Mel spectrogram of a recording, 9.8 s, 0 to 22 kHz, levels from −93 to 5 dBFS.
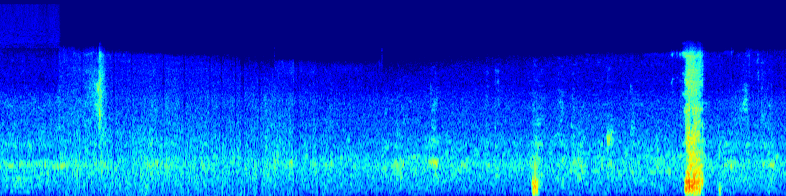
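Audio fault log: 0.74–9.83 s, call bitrate drop: the encoder gets starved of bits, so the sound turns watery and muffled above 6 kHz, consistent with 32 falling to 8 kbps.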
